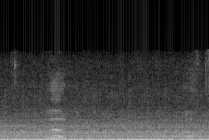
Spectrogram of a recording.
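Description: Semi truck's diesel engine idling, a steady low rumble heard inside the cab. A short vocal sound comes about half a second in.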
